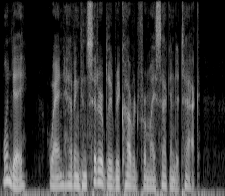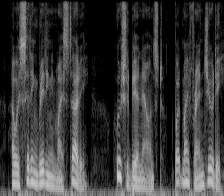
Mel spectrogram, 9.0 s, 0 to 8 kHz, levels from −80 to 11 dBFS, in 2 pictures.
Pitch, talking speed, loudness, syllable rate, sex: 105 Hz, 165 wpm, -18 LUFS, 6.0 syllables/s, male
